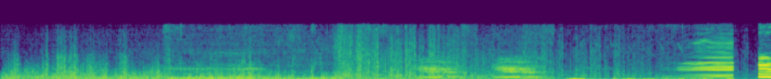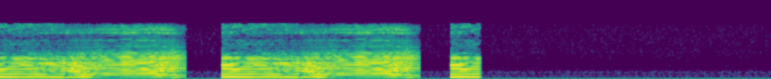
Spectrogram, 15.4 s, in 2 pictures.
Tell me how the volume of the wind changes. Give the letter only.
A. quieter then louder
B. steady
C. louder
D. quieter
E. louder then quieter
D.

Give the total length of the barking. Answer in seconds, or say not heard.
not heard.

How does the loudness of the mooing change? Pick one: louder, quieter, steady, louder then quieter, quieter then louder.
louder.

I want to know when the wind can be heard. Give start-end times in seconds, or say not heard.
0.0-8.1.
